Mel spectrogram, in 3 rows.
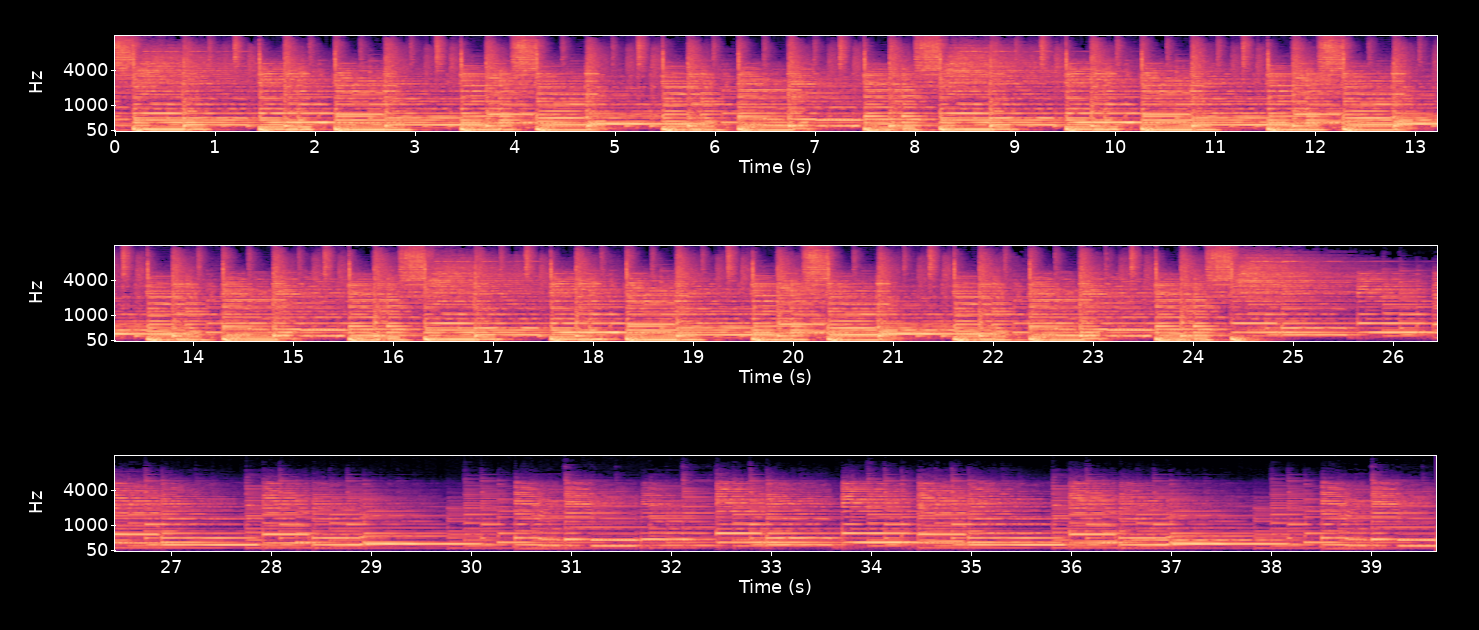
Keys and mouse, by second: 0.0 g, 1.4 c, 2.2 g, 4.8 Tab, 6.1 alt+z, 7.8-8.6 drag, 8.9 middle click, 9.9 g, 13.4 shift+middle click, 13.9 Tab, 14.3 a, 14.7 g, 15.9 r, 16.7 g, 17.7 r, 18.5 s, 19.1 shift+middle click, 20.2 right click, 20.4 g, 21.7 alt+z, 22.0 c, 23.0 g, 25.1 r, 25.9 alt+z, 26.1 shift+middle click, 26.9 Tab, 27.3 Tab, 27.9 g, 28.7 alt+z, 29.1 c, 29.7 g, 31.7 a, 32.2 r, 33.0 alt+z, 33.5 g, 35.7-39.6 typing.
